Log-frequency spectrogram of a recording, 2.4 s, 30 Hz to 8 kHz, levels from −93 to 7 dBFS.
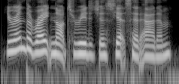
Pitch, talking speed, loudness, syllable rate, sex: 225 Hz, 300 wpm, -19 LUFS, 6.5 syllables/s, female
